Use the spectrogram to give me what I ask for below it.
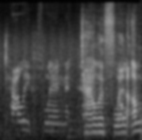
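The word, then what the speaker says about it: Talyllyn: Michael, it's pronounced Tally Flynn.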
